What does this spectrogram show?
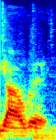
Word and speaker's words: YHWH: Although binibigkas ito ng iba bilang Yahweh. Although sinabi ko na ito sa iba kong lecture na yung YHWH, hindi eksaktong Yahweh ang bigkas doon.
